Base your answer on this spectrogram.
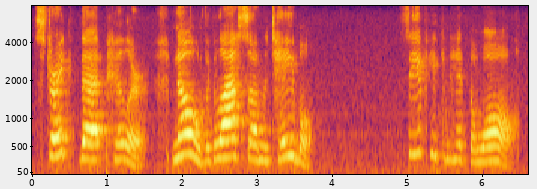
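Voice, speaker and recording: A woman's voice: mid-range voice, takes it slowly, a little mellow, muffled recording, close to an everyday voice. A woman voicing boastful, rowdy drunken Norse warriors in a storybook myth.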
